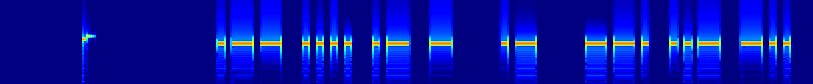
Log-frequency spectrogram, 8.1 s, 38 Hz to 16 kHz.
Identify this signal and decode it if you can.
Morse code, heard as a keyed tone, about 17 wpm, 700 Hz. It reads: WHAT A GUD
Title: Sentences from Top 200 Words and Abbreviations 17wpm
